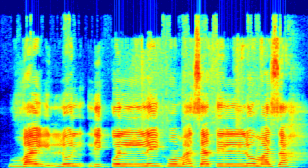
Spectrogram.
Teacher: गोलता हाय साकिना बन जाती वक्फ़ करते वक्त। ठीक है, यहाँ पर गोलता है ना, इस पर हमको वक्फ़ करना है तो ये ता क्या हो जाती, हाय साकिना हो जाती।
